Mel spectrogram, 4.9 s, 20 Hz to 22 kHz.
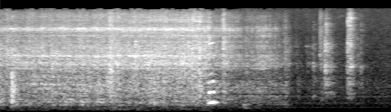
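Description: Small electric motor of a 00 gauge model locomotive whirring steadily, cutting out about three and a half seconds in, followed by a couple of light plastic clicks.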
